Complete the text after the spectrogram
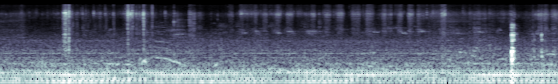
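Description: Hands lightly pat and shift soft noodles with faint dull taps.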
